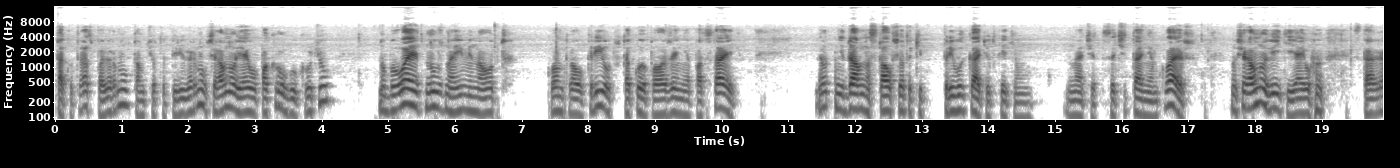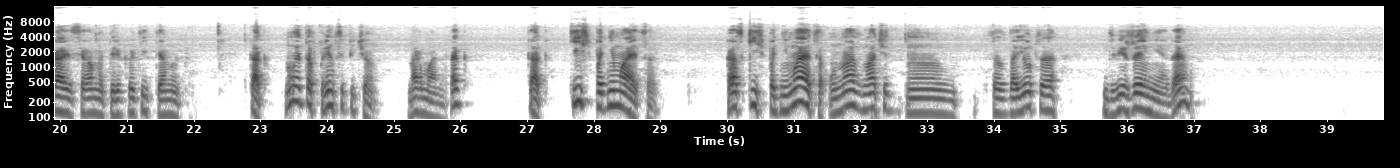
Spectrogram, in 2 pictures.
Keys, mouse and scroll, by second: 5.3-5.6 middle drag, 9.4-9.8 middle drag, 16.6-17.2 middle drag, 18.1-19.4 middle drag, 19.8-20.6 middle drag, 22.1 middle click, 24.1-28.9 drag, 29.5-31.4 middle drag, 32.4 middle drag, 33.2-34.1 middle drag, 34.6 middle click.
